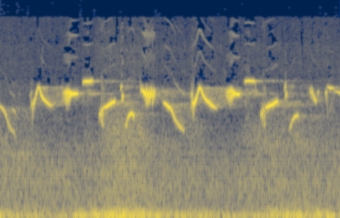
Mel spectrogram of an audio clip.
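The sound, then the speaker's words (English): A snow bunting sings a quick, continuous run of bright, clear twittering and warbling notes over a low background rumble like wind. “This means male snow buntings may face freezing conditions and snow blanketing the ground.”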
